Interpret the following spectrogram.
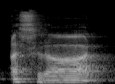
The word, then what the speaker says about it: اسرار: سین رے الف رے، یعنی یہ صاد کے ساتھ اصرار ہے، وہ سین کے ساتھ ہے، مگر اس کا تلفظ ہے اسرار۔ وہ سر کی جمع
